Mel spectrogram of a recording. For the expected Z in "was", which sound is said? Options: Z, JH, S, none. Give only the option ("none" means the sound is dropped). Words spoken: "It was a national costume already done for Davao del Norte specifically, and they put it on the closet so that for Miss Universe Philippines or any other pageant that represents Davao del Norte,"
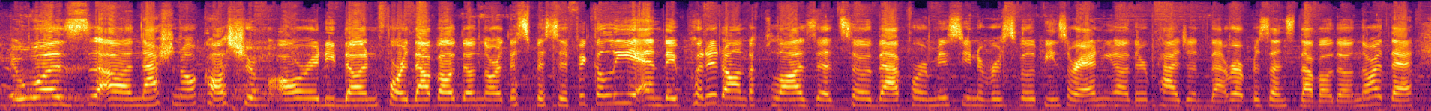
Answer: Z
